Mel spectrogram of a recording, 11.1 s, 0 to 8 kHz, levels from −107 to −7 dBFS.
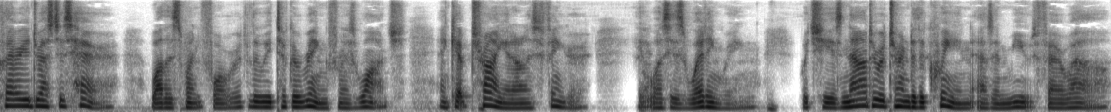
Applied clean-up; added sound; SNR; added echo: neural mask model Resemble Enhance denoiser.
